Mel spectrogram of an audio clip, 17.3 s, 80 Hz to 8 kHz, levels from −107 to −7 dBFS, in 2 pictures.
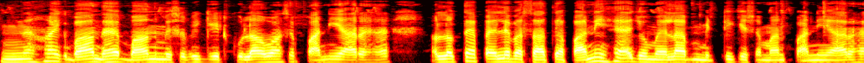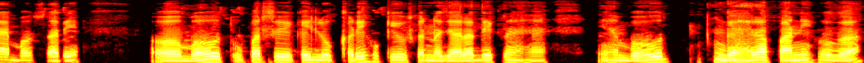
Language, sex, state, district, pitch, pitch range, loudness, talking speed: Hindi, male, Chhattisgarh, Balrampur, 125 Hz, 115-135 Hz, -16 LUFS, 175 wpm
